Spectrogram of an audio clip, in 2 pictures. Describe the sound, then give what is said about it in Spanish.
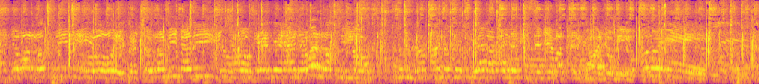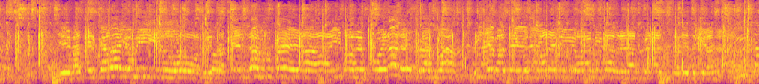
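A group of pilgrims outdoors in the last stretch of Calle Pureza in Triana, heading out to the Tozano, clap steadily in rhythm while many voices sing together, loud, the clapping and chorus running continuously without a break. “Un grupo de peregrinos que vaya ambientándose en el último tramo de la calle Pureza para salir al Tozano. Mira, estos son los sonidos de Triana.”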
